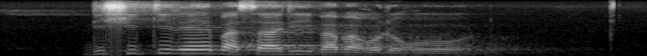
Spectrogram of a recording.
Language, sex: Northern Sotho, male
